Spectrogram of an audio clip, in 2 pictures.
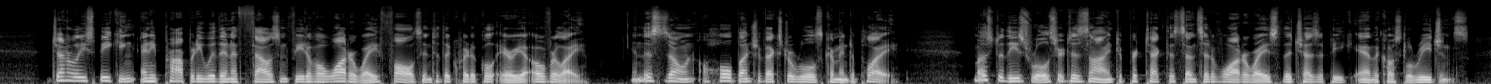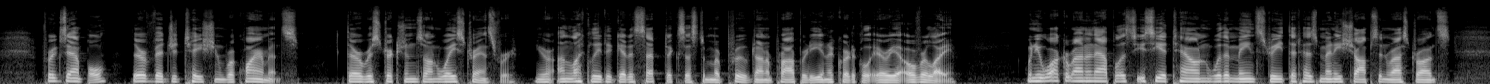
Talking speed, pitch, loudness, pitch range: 190 wpm, 125 Hz, -17 LUFS, 110-135 Hz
